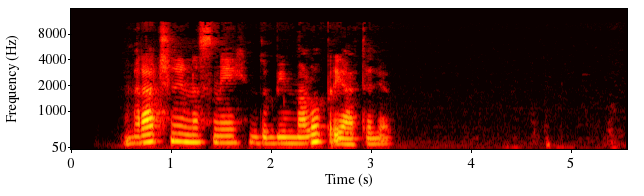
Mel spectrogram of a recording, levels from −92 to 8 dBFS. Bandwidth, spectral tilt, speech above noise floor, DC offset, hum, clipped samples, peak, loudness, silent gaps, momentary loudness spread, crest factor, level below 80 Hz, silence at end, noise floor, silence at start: 11.5 kHz; -5.5 dB/octave; 44 dB; under 0.1%; none; under 0.1%; -10 dBFS; -28 LUFS; none; 13 LU; 20 dB; -64 dBFS; 0.8 s; -71 dBFS; 0.55 s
